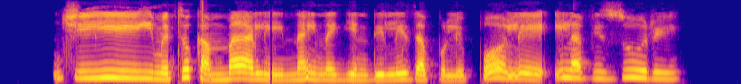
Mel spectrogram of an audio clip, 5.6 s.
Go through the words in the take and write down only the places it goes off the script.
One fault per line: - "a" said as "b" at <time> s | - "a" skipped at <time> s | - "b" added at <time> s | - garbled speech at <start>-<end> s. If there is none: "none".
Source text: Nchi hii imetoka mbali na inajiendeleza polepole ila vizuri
none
